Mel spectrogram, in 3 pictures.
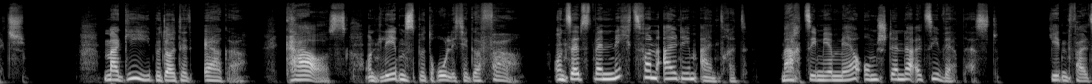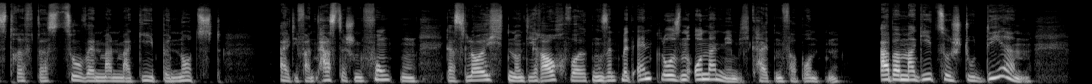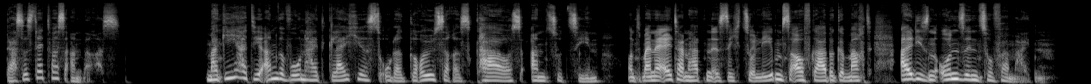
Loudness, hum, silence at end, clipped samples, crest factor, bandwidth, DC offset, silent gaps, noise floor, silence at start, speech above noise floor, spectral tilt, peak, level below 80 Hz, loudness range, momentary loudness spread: -20 LUFS; none; 0.45 s; under 0.1%; 20 dB; 19 kHz; under 0.1%; none; -76 dBFS; 0 s; 56 dB; -4 dB/octave; -2 dBFS; -66 dBFS; 5 LU; 12 LU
